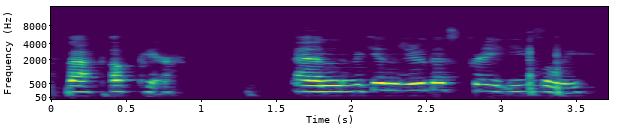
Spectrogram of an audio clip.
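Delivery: ordinary talk, nothing marked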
